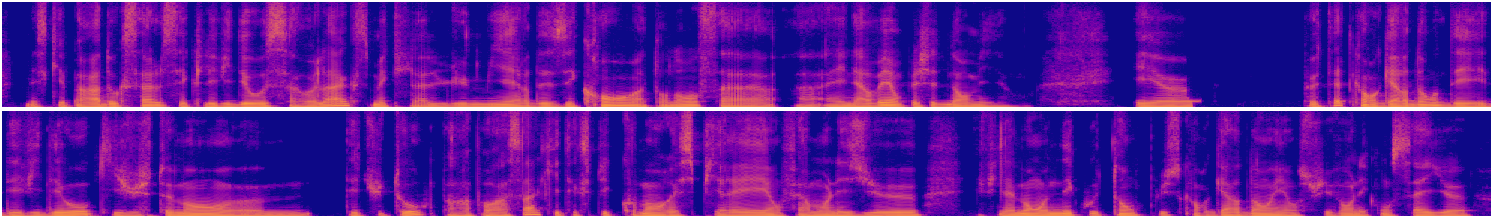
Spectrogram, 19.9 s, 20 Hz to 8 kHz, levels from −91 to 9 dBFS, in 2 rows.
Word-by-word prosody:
Mais 90 - -3
ce 85 - -8
qui - - -5
est 95 - -1
paradoxal, 105 +5 +2
c'est 100 -3 -2
que - - -9
les 95 - +3
vidéos 105 +2 +3
ça 100 -3 -1
relaxe, 110 +11 +1
mais 100 -2 +2
que 105 - -16
la 105 -2 -2
lumière 100 +2 +1
des 95 -1 -1
écrans 120 +6 +3
a 110 - +2
tendance 105 +4 0
à 95 +1 -1
à 90 -5 -5
à 95 - -1
énerver 95 +5 +3
et 125 - +7
empêcher 105 -1 0
de 105 - -1
dormir 100 -3 0 0.9
et 95 -1 +2
heu, 95 0 +1 0.8
peut-être 100 -6 -1
qu'en 115 - +5
regardant 100 +4 +3
des 95 -4 0
des 95 +1 -1
vidéos 100 +5 +2
qui 95 - -7
justement, 95 0 +1
hem, 85 0 -4 0.2
des 95 - -3
tutos 110 +7 -1
par 90 -5 -5
rapport 90 +1 -1
à 90 - 0
ça, 160 - +2
qui - - -4
t'expliquent - - -7
comment 100 0 +1
respirer 95 +2 -1
en 95 - -1
fermant 95 +1 -1
les 95 -1 -1
yeux 100 +2 +2 0.4
et - - -18
finalement 95 +3 +2
en 100 +1 +4
écoutant 105 0 0
plus 105 0 -8
qu'en 100 - -6
regardant 100 +2 0
et 95 - 0
en 90 - -2
suivant 105 +4 -4
les 100 -2 0
conseils, 95 0 -2
heu, 90 -1 -2
100 Hz, 195 wpm, -23 LUFS, 95-105 Hz, 0.9 s, et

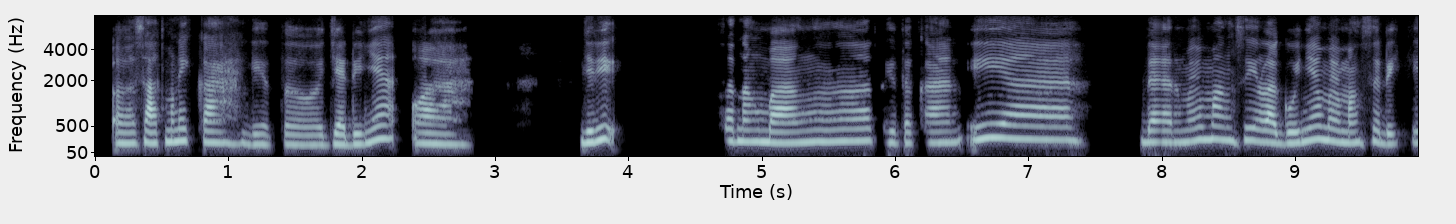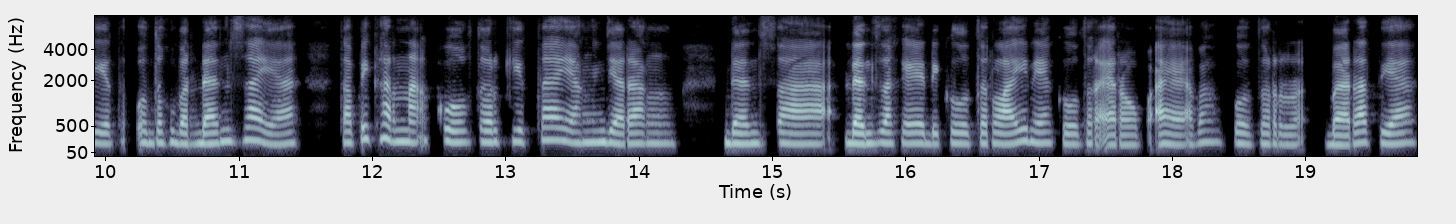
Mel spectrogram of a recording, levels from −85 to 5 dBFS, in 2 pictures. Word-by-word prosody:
eee, 185 -1 0
saat 190 -1 +4
menikah 210 -3 +1 0.2
gitu, 170 0 -5 0.3
jadinya 175 +7 +1 0.2
wah, 175 -2 +1 1.0
jadi 210 +5 +4 0.9
seneng 215 -1 0
banget 210 +3 +1
gitu 190 -1 -5
kan 195 0 -1 0.2
iya, 275 +1 +2 1.0
dan 205 0 +1
memang 245 +2 +1
sih 235 0 -2
lagunya 195 +4 +2
memang 195 -2 0
sedikit 185 -1 -3 0.2
untuk 195 0 -2
berdansa 185 +6 +2 0.2
ya. 170 - -1 0.4
Tapi 195 +5 0
karena 215 -6 +3 0.2
kultur 200 -1 +1
kita 215 +2 -4 0.2
yang 195 -1 0 0.2
jarang 185 0 +2 0.6
dansa 185 +1 0 0.5
dansa 185 +1 +6
kayak 185 -1 +1
di - - 0
kultur 185 -1 -1
lain 185 +5 +4
ya, 190 - 0
kultur 175 +1 -3
Eropa 165 0 -1
eh, 175 -1 +2
apa, 200 - -5 0.2
kultur 180 -1 -3 0.4
Barat 185 +5 +4 0.2
ya. 180 - +3
195 Hz, 125 wpm, -21 LUFS, 180-210 Hz, 1.0 s, dansa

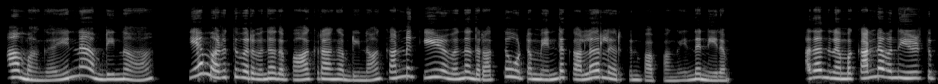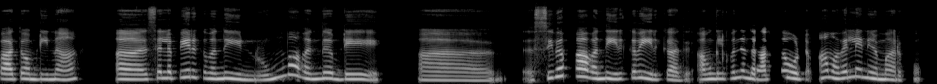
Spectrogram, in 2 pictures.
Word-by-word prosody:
ஆமாங்க. 215 -12 +2 0.2
என்னா 380 +8 0
அப்டின்னா, 235 -1 +1 0.6
ஏன் - - +3
மருத்துவர் 320 -2 +1
வந்து 245 +3 +2
அத 240 -2 0
பாக்கிறாங்க 245 +2 +1
அப்டின்னா, 195 -1 -5 0.2
கண்ணுக் 360 +5 -2
கீழ 330 +3 +4
வந்து 265 +4 +2
அந்த 235 - +1
ரத்த 210 +6 -8
ஓட்டம் 250 -6 0
எந்த 250 +7 +1
கலர்ல 275 +5 +1
இருக்குன்னு 215 -2 -8
பாப்பாங்க. 175 -1 -9
எந்த 240 +4 +1
நிறம். 180 +2 -4 0.7
அதாவது 325 -1 +3
நம்ம 260 0 +4
கண்ண 330 +6 +6
வந்து 310 -1 +1
இழுத்து 290 0 -3
பாத்தோம் 245 +1 +2
அப்டின்னா, 230 -1 0 0.6
அ - - +6 0.3
சில 295 0 0
பேருக்கு 330 -3 +1
வந்து 265 +2 +2 0.4
ரொம்ப 295 - -2 0.2
வந்து, 260 +1 +1
அப்டியே 240 0 +1 0.6
அ - - -2 1.2
சிவப்பா 375 +5 +2
வந்து 270 0 +3
இருக்கவே 295 +5 -1
இருக்காது. 220 -4 -4
அவுங்களுக்கு 255 +3 -1
வந்து 320 +1 -1
அந்த 250 - +1
இரத்த 220 +8 -3
ஓட்டம் 255 - -3
ஆமா 320 - 0
வெள்ளை 350 +4 -1
நிறமா 240 -5 +2
இருக்கும். 230 +6 -14
255 Hz, 155 wpm, -23 LUFS, 230-305 Hz, 1.2 s, கண்ண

